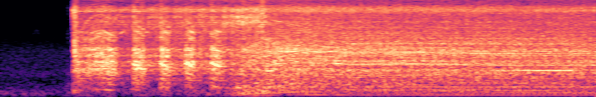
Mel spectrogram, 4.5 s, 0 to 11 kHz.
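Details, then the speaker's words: 2003 Honda Accord with the K-series 2.4L four-cylinder, just after serpentine belt replacement: a quick crank catches and settles into a steady, even idle with no belt squeal, chirp or slipping off a pulley. "all right sounds like we're good so what I was listening for immediately was to see if the belt may have potentially slipped off a pulley or caught on something or squealing"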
